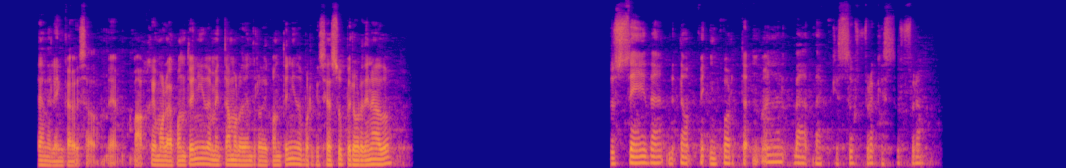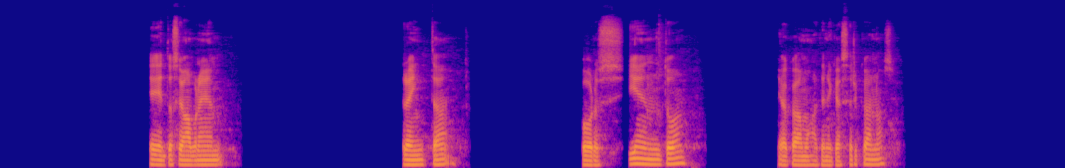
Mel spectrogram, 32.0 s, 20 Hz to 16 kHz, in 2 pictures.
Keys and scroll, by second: 21.0 3, 21.6 9, 25.6 shift+5.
